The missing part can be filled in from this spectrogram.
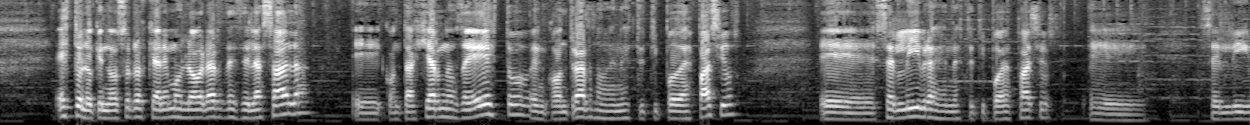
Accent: Mina Clavero, Córdoba, Argentina; Hace rato que yo soy nacido y criado en Mina Clavero.

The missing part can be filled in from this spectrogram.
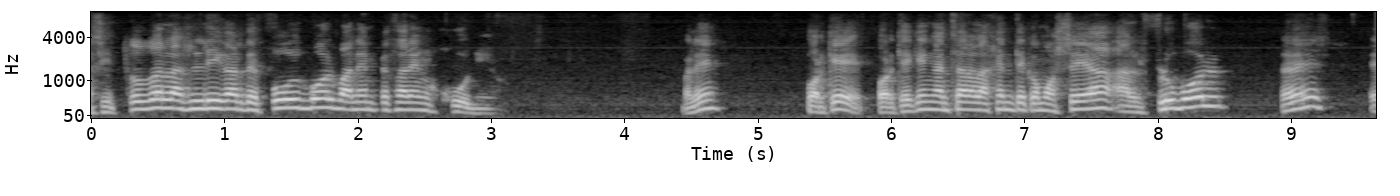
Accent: Valencia, Valencian Community, Spain; Valencia, pero yo de fútbol nada, cero.

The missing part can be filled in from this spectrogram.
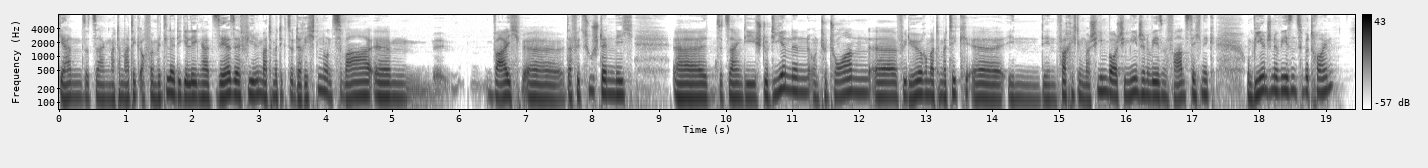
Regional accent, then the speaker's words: Bad Pyrmont, Lower Saxony, Germany; now in Karlsruhe, Germany; Ich komme nicht aus Karlsruhe, wo wir jetzt auch gerade sind, sondern aus Niedersachsen, aus einem schönen Städtchen Bad Pyrmont.

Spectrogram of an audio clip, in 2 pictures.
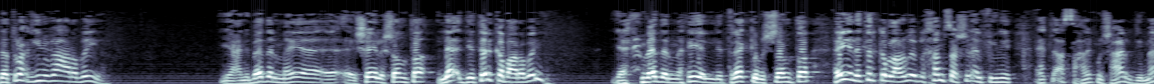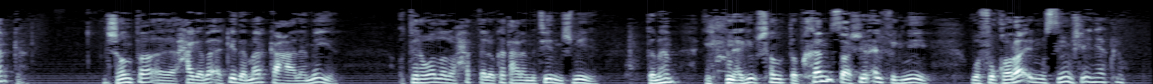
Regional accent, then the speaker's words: Egypt; وانت عارف يعني الفول عندنا في مصر كان فرض عين يعني

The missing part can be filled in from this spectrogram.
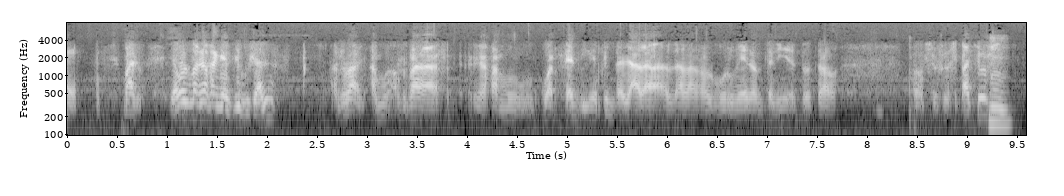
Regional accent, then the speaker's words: Barcelona, Catalonia, Spain; Jo vinc de Barcelona

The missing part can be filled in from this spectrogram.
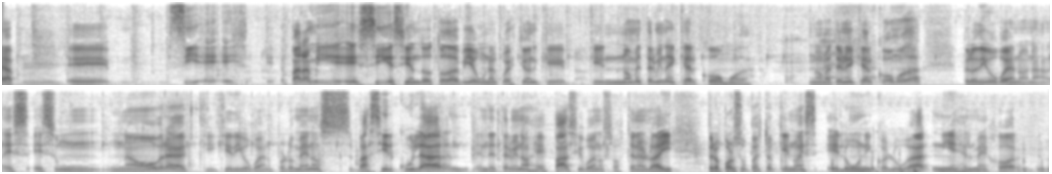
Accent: La Rioja, Argentina; Por ahí, como riojano, siempre está esta cuestión de que uno siente que la obra tiene a veces una fecha de vencimiento

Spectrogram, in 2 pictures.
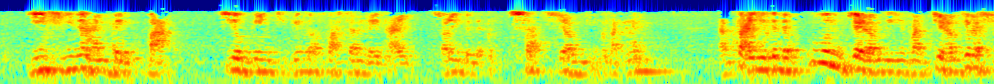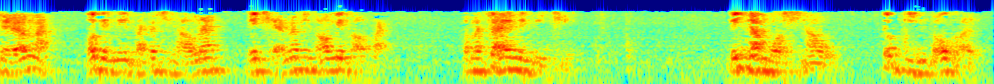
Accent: China; 我哋中国人做字真系好聪明嘅。

